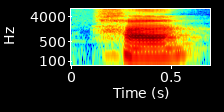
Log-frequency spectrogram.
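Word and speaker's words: ح: আচ্ছা, তো এই যে হাটা মূলত এই যে এখান থেকে কণ্ঠনালীর মাঝখান থেকে উচ্চারিত হবে, 2 নম্বর মাখরাজ। কণ্ঠনালীর মাঝখান থেকে উচ্চারিত হয় হা।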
